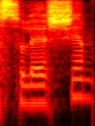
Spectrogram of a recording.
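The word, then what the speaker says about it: solatium: और सोलेटियम, सोलेटियम मतलब होता है कंपनसेशन। यहाँ पे एक वर्ड मिला सोलेटियम, ये वर्ड नाउन की तरह वर्क कर रहा है। इसको सोलेशियम ऐसे बोलते हैं प्रोनाउंसिएशन के रूप में, बट बहुत सारे वर्ड्स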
